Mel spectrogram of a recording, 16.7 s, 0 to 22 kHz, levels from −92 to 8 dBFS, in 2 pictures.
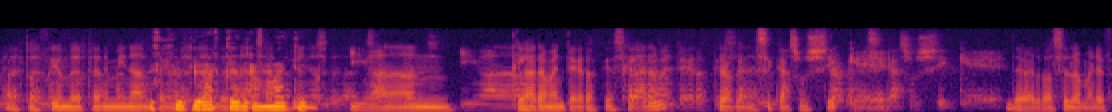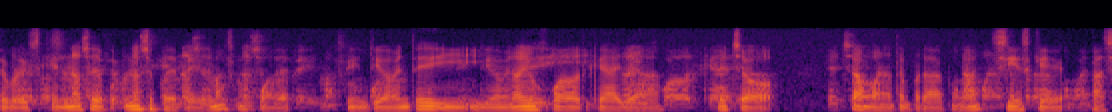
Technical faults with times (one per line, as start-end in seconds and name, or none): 0.00-3.93 echo leak
4.65-5.83 echo leak
6.17-7.54 echo leak
8.45-11.22 echo leak
11.76-14.16 echo leak
14.53-14.97 echo leak
15.54-16.68 echo leak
